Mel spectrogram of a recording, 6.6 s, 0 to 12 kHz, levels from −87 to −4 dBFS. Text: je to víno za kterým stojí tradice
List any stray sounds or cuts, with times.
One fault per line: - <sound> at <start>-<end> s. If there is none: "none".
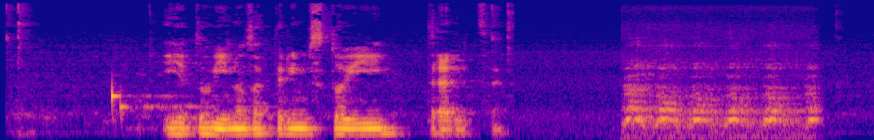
- bark at 4.7-6.2 s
